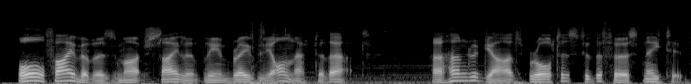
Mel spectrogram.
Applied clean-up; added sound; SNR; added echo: none; Car; 16 dB; none.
